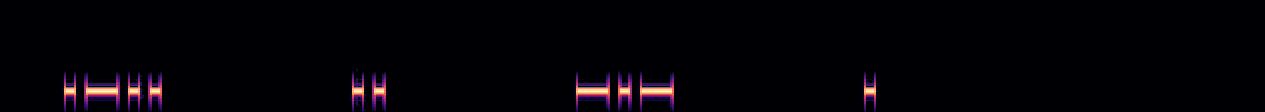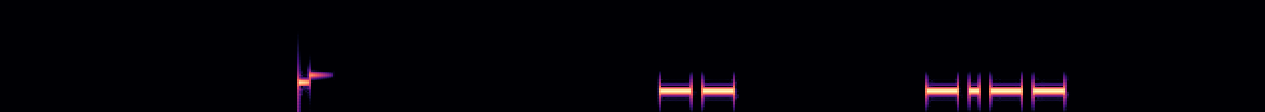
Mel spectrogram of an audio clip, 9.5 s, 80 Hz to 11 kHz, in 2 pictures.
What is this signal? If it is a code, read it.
Morse code, heard as a keyed tone, about 30 wpm, spaced as for 10 wpm, 700 Hz. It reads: LIKE MY
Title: 6x Character Spacing - Top 100 Words - 30wpm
